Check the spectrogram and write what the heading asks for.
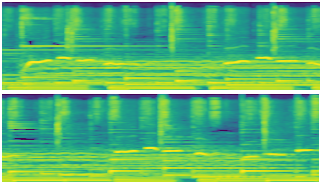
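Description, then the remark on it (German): Someone whistles a wavering, cheerful tune over steady, chord-like instrumental backing that pulses in short blocks, continuing without pause for several seconds with no talking. “Pfeif noch ein bisschen weiter.”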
